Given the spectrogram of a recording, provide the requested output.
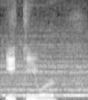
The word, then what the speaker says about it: Ikior: man, I forgot how to pronounce it. It's Ikior.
